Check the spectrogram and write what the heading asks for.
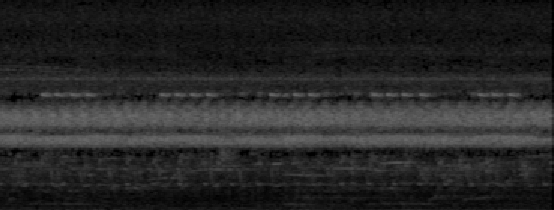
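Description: A steady rainforest ambience dominated by a dense, continuous high-pitched drone of insects chirping, with faint scattered bird calls in the background and no one speaking.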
